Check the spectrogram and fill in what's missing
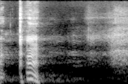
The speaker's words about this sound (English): now you're all coughing.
